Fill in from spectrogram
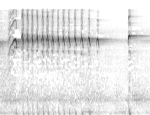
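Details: White-rumped shama singing agitatedly at night, pouring out mimicked garden-bird phrases: a rapid series of about fifteen high, even chirped notes for a second and a half, a pause, then one sharp note, over a steady high hum.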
